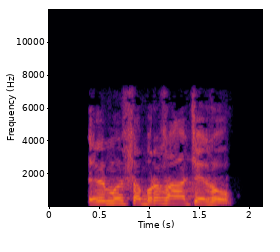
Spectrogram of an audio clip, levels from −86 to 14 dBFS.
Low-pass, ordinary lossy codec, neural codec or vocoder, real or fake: 7.2 kHz; MP3, 64 kbps; none; real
